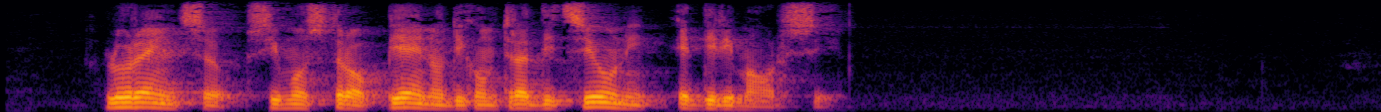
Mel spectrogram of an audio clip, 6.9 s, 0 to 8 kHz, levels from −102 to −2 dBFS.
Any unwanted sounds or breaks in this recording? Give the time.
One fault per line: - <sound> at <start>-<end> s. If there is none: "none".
none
